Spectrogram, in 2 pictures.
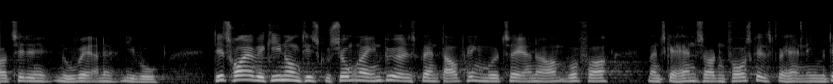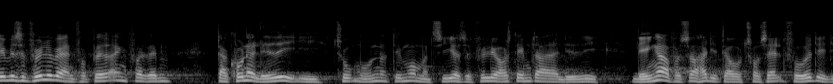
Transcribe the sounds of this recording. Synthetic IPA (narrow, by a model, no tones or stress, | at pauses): ɒ̽t͡sʰe̝d̥e̝nuʋæːɐnəniʋo̝ | d̥e̝t͡sʰʁo̝ɐ̰jɑ̈ʋe̝ɡ̥ḭːno̝ːn̩d̥isɡ̥uɕo̝̰ːnɐe̝nb̥yɐ̰d̥əsb̥læn̰d̥ːɑ̈ʊpʰeŋəmo̝ðˠt͡sʰɛ̰ːɪɐnəɒ̽mʋɒfɒ̽mænsɡ̥æɦæe̝nsɒ̽d̥n̩fɒːsɡ̥el̰sb̥e̝hæn̰le̝ŋmend̥e̝ʋe̝ls̬eføljiʋæːɐe̝nfɒ̽b̥eð̞̰ˠʁeŋfɒ̽d̥em | d̥ɑ̈kʰɔ̽næɐle̝ːð̞̩ˠiːt͡sʰo̝̰ːmɔ̽ːnð̞ˠɐd̥e̝mɒ̽mænsiːɒ̽s̬eføl̰liɒ̽səd̥emd̥ɑ̈ææɐle̝ːð̞̩ˠi | leŋɐːfɒ̽sɒ̽ɦɑ̈d̥id̥ɒʊt͡sʰʁɒ̽sæl̰d̥fɔ̽ːð̞̩ˠd̥e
